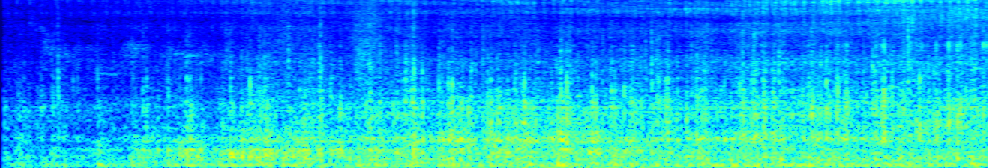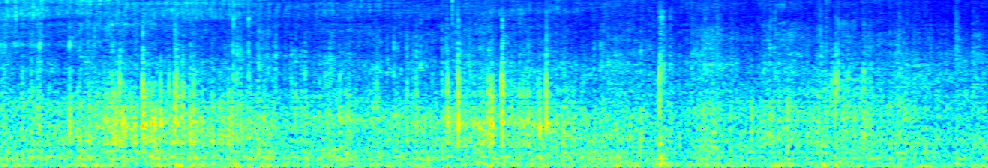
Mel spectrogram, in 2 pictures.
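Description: Model railway diesel locomotive on a DCC layout running past with its wagons: a continuous whirring run of motor, gears and wheels on the track. It grows louder as the train comes closest, a little past halfway, with a few sharp clicks as the wheels cross the track.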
